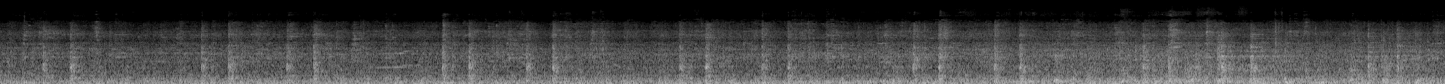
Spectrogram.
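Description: Pakistan Railways passenger coaches rolling past close by, their wheels clattering over the rail joints in irregular clicks over a steady rumble.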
